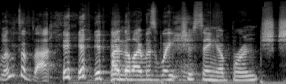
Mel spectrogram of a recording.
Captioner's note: Lydia laughs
